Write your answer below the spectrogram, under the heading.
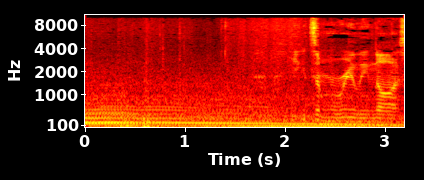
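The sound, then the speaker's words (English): Engine drone of a four-cylinder Mustang with an electric boost motor while accelerating, a steady low hum with people talking over it. “So you can hear the electric motor kick in as well. It helps it.”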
